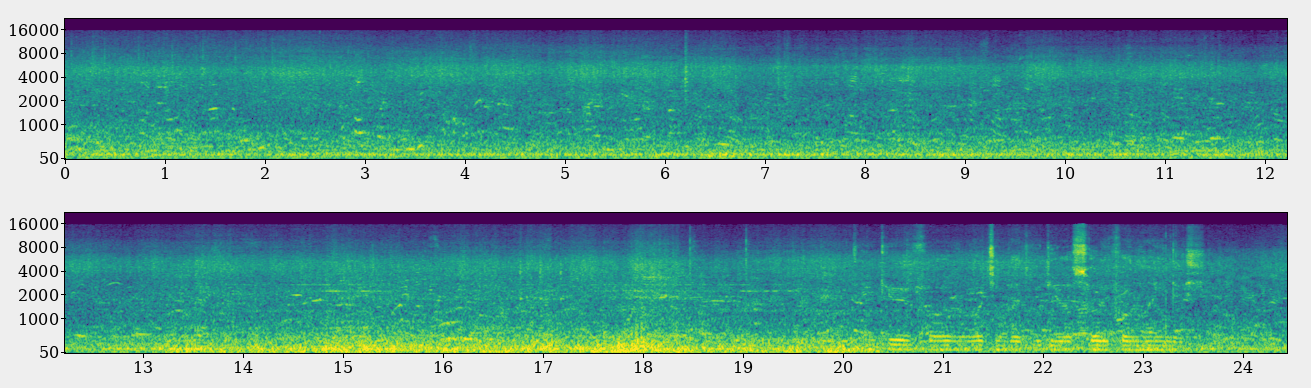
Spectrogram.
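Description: Water splashes and churns against a moving boat's hull.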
